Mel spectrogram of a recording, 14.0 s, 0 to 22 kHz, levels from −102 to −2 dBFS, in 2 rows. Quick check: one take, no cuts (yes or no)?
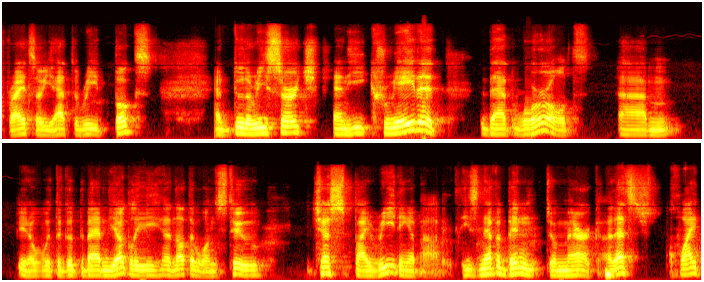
yes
